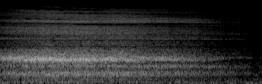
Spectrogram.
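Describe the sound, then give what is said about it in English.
A long breath from an energetic breathwork exercise, a deep inhale through the nose with a forceful exhale through the mouth, heard as one steady, breathy rush that gradually fades out, with a soft tone running underneath. “Take a deep inhale through the nose. Fill the body up. And exhale with a bit more force through the mouth.”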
